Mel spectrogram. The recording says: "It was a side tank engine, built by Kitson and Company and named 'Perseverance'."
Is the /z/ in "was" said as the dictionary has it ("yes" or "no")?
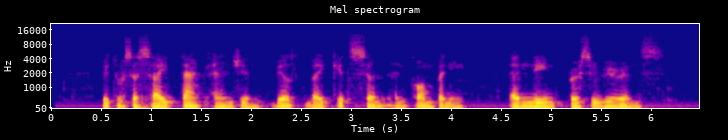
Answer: no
